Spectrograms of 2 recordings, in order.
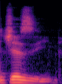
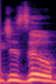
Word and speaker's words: Jezile: I say Jezile, but if we want to go back to SA, Jezile.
